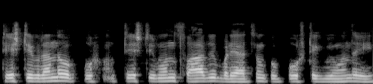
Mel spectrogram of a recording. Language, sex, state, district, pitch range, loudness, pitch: Garhwali, male, Uttarakhand, Uttarkashi, 135-150 Hz, -17 LUFS, 145 Hz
